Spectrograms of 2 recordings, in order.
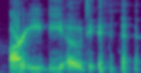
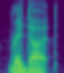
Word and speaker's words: Redot: on the first line how do we pronounce uh r e d o t okay we've got redo we've got redo we've got uh what am I missing um redot Red Dot and yeah any way you could think of saying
